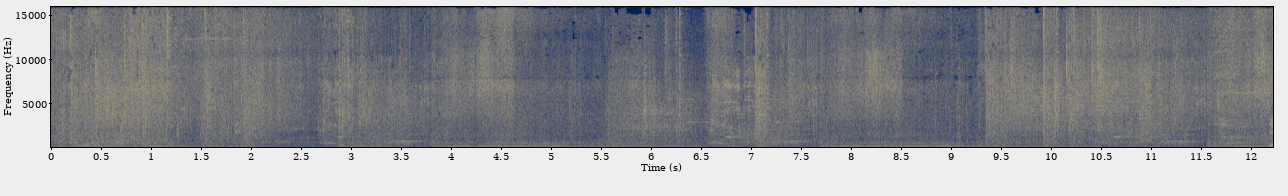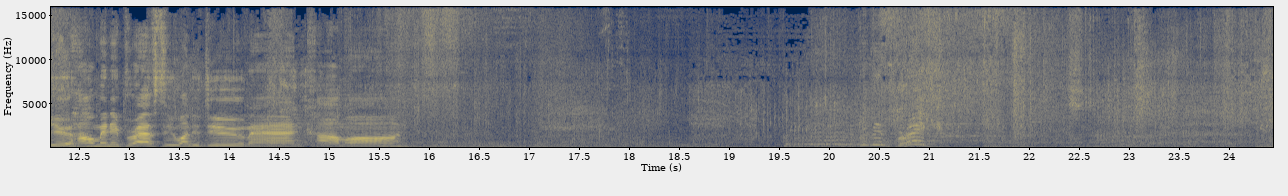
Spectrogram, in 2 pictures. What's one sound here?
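Deep rumbling and crackling of flames go on throughout.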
